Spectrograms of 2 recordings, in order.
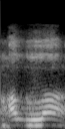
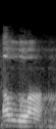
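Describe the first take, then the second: First: The L is said heavy and full. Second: The L is said light and thin. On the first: "തഫ്ഹീം" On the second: "തർബീഖ്"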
